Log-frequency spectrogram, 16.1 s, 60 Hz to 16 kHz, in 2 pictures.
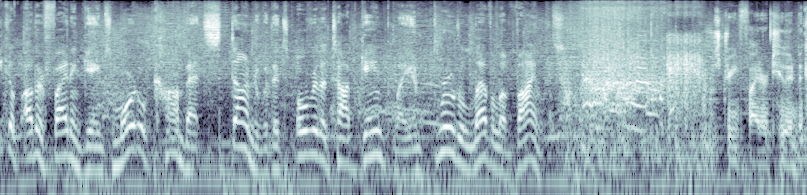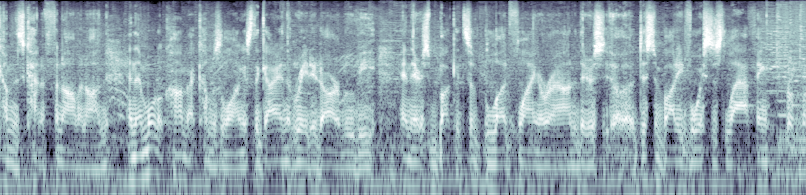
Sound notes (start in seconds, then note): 0.0 fighting sounds; 5.7 screaming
